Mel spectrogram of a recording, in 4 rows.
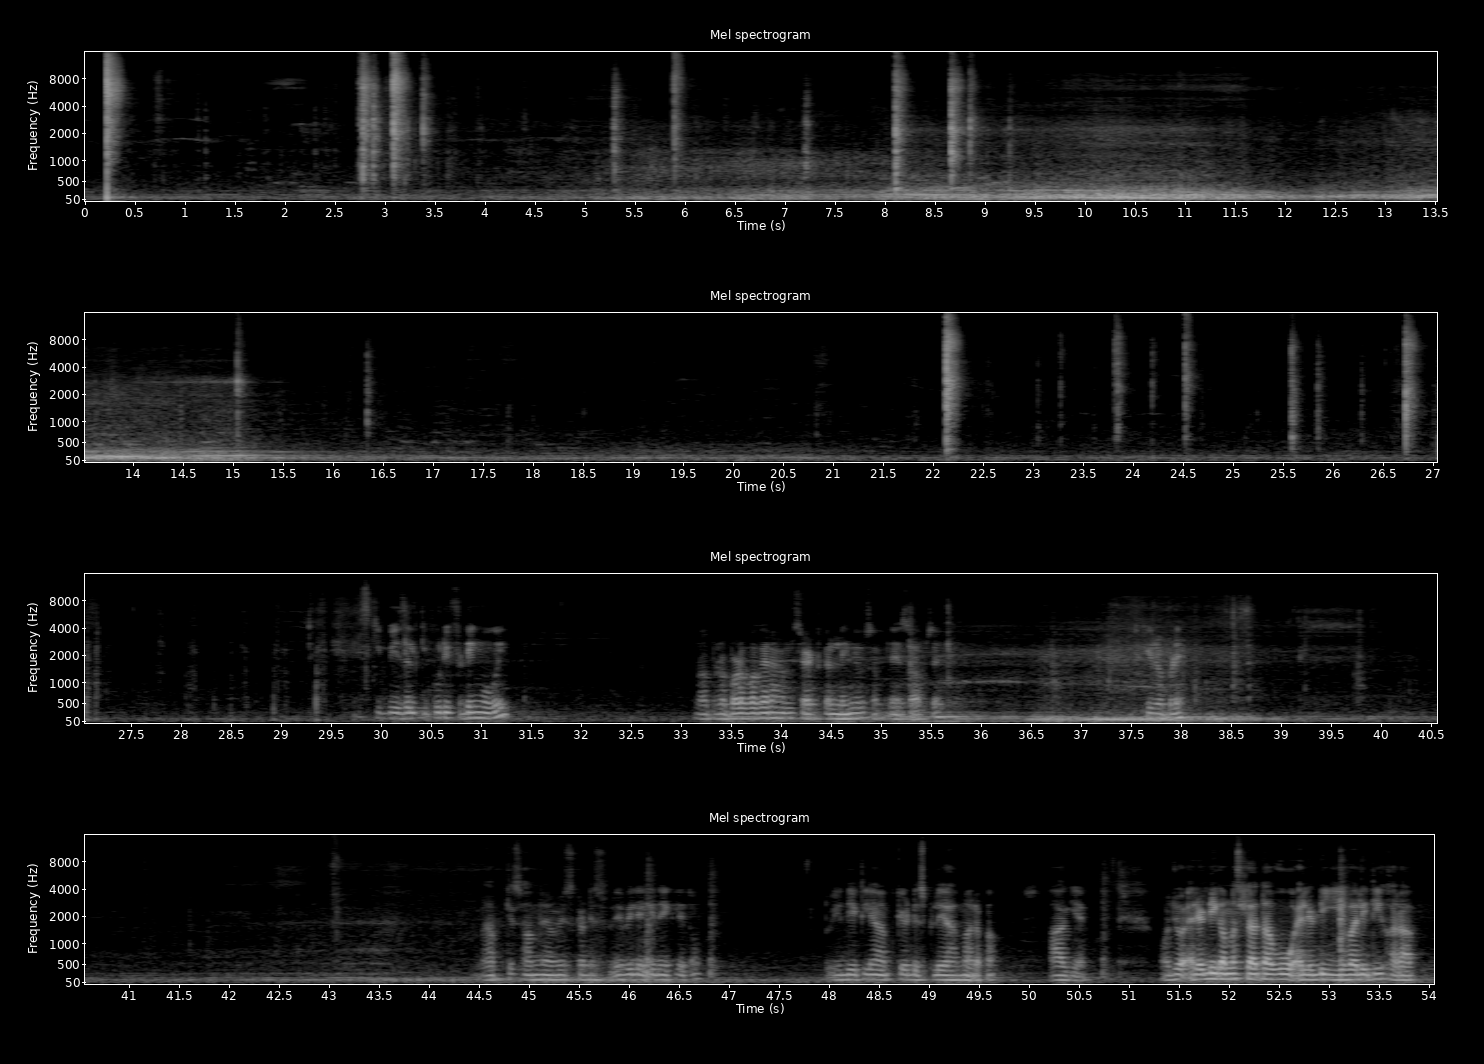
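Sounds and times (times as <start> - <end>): plastic clips snapping into place: 2.7 - 3.5, 8.1 - 9.3.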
